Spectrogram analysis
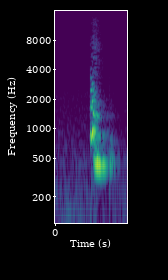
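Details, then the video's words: Rescued male dog, once used for dog fighting and silent for years from fear, barking again at a shelter when urged on; a single loud, sharp bark falling in pitch, followed by a faint echo and praise from a man. "This Dog Finally Found His Voice Again"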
